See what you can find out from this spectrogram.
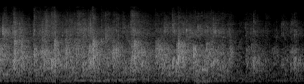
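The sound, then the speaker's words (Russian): Applause from a church audience forms a dense, unbroken wash of clapping for a few seconds, moderately loud and even throughout. “Давайте дадим аплодисменты Богу.”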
